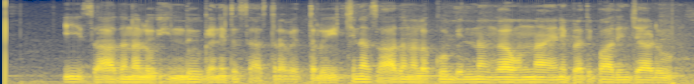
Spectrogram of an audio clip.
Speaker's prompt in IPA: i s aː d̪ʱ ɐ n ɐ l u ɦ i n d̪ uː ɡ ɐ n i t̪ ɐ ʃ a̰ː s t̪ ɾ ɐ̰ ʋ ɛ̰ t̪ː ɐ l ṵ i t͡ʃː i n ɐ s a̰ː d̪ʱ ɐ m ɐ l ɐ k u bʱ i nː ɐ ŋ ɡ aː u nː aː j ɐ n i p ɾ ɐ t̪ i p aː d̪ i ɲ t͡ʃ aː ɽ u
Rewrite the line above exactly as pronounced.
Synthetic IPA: iː s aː d̪ʱ ɐ n ɐ l u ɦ i n d̪ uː ɡ ɐ n i t̪ ɐ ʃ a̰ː s t̪ ɾ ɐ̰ ʋ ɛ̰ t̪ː ɐ l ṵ i t͡ʃː i n ɐ s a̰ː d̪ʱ ɐ n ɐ l ɐ k u bʱ i nː ɐ ŋ ɡ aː u nː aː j ɐ n i p ɾ ɐ t̪ i p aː d̪ i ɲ t͡ʃ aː ɽ u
